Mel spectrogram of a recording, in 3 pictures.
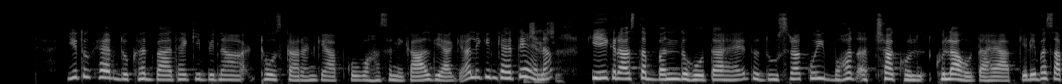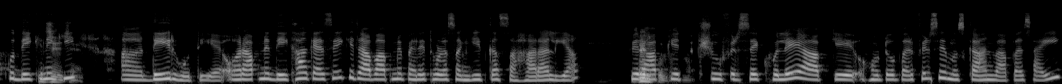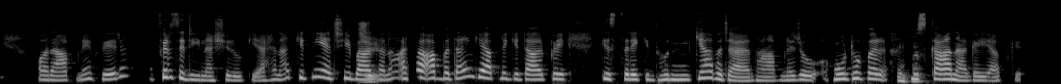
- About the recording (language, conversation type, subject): Hindi, podcast, ज़िंदगी के किस मोड़ पर संगीत ने आपको संभाला था?
- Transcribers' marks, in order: chuckle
